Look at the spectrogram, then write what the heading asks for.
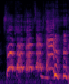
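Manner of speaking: very high, loud, rapid-fire repeats; frantic shouting. Retold or imitated. Sibling yelling at stuck child, frantic. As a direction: shriek it in hammed-up panic.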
